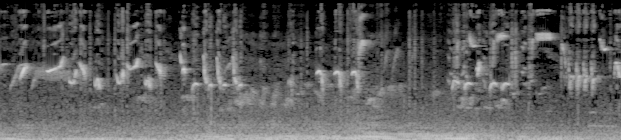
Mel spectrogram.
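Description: A green leafbird sings a rapid, varied medley of sharp whistles, chirps and trills, mostly high-pitched, over a low steady background hum.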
